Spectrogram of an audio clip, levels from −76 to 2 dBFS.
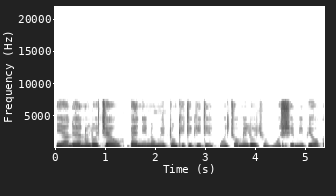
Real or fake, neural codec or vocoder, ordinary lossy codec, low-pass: real; none; none; 7.2 kHz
